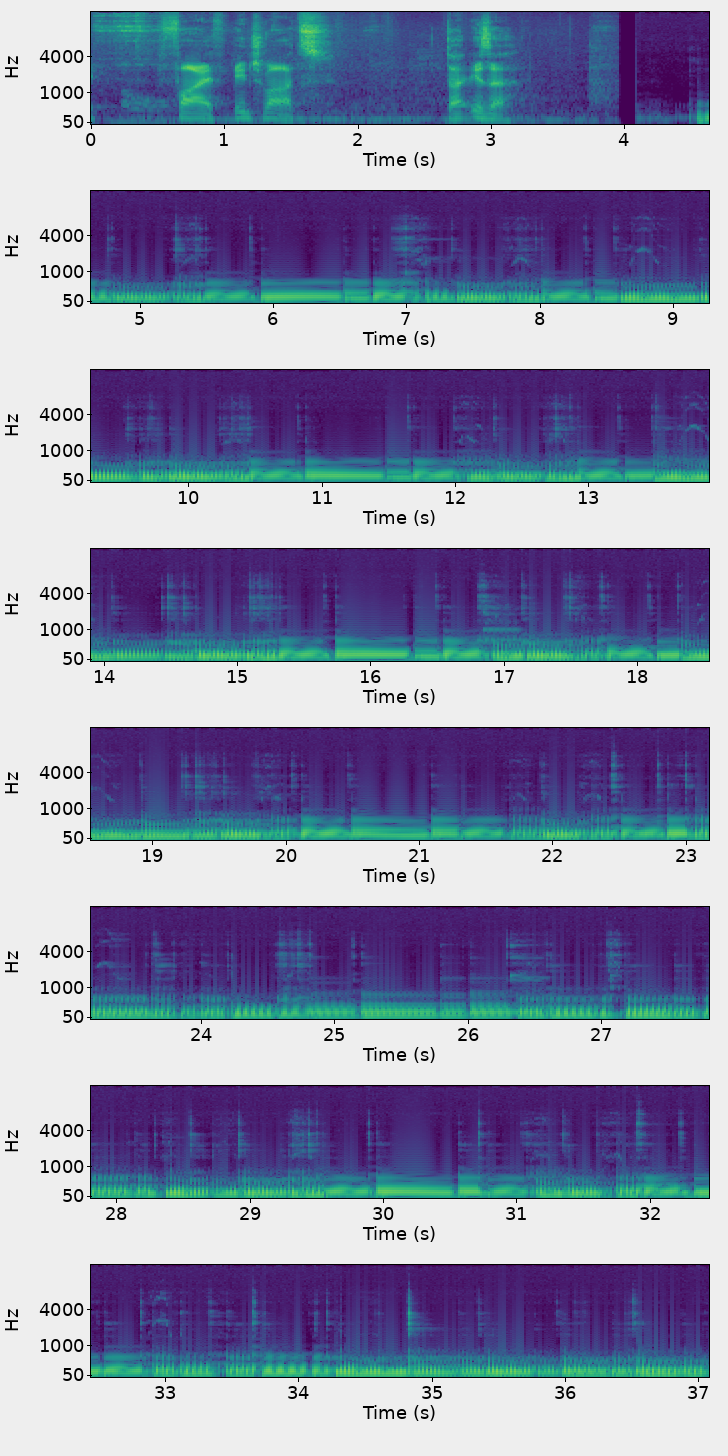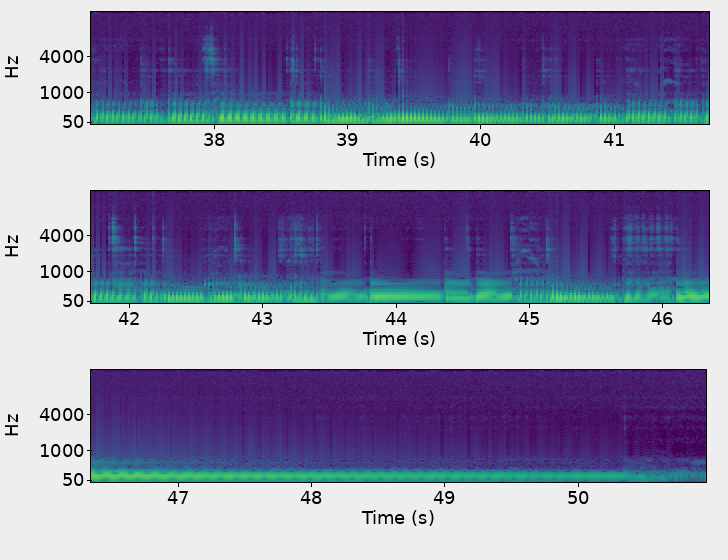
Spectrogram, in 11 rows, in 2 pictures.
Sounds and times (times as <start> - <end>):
Music: 4.1 - 50.9.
